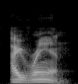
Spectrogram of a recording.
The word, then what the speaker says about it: Iran: a lot of words yep all right next Iran Iran Iran there you go I'm learning guys I'm learning one of slow but surely one of our first videos I said I ran and obviously it was a great video but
